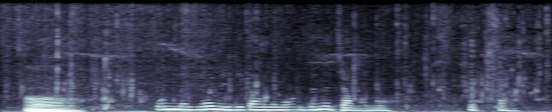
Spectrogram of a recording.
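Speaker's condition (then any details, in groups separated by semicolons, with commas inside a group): No condition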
